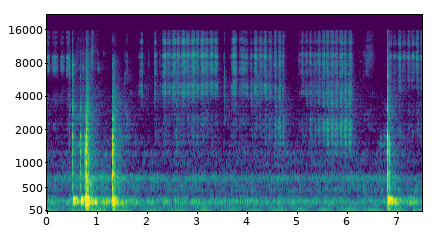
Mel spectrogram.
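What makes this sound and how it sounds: A graphite pencil held in the fingertips scratches fine lines across a flat white sheet of drawing paper resting on a desk. Sharp scratchy strokes land in a quick cluster at the start, followed by soft, steady rubbing through the middle. One more crisp stroke comes near the end, all at a low volume.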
